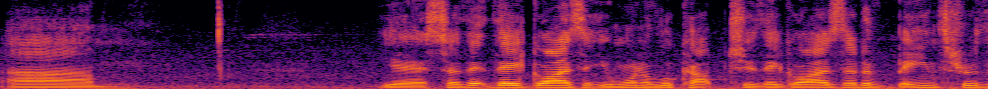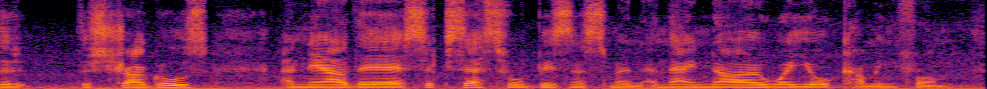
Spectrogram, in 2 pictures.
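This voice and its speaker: A man's voice: medium pitch, steady tone, moderate pace, slight background noise. An Australian man from Sydney, telling a personal story in an earnest, emotional way with lots of fillers. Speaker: former biker sharing his story. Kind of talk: personal testimony monologue.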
